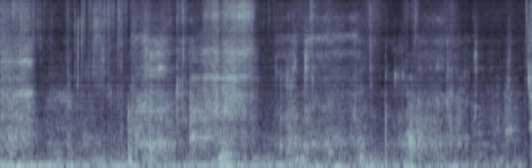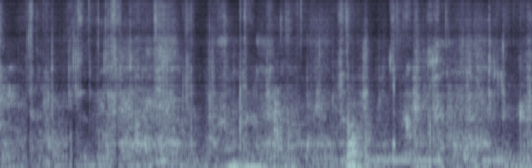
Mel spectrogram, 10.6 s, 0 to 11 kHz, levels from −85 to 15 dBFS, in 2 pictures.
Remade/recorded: remade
